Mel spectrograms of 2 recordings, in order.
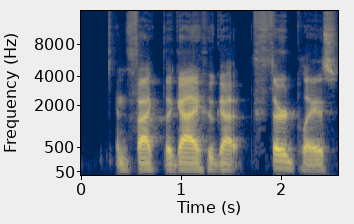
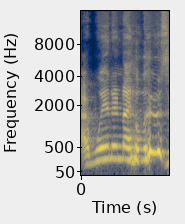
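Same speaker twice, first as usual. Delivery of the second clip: laughing; 8 dB louder, faster than usual. Real, not acted. Laughs at own point.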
